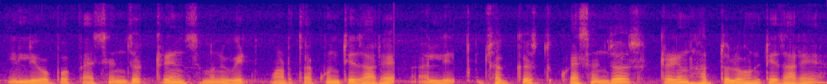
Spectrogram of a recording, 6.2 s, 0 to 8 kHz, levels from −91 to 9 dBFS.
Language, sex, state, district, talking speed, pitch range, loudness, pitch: Kannada, male, Karnataka, Dharwad, 125 wpm, 115-130 Hz, -17 LUFS, 120 Hz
